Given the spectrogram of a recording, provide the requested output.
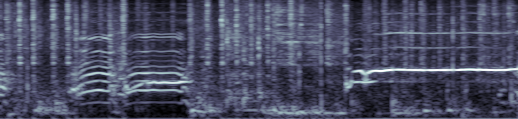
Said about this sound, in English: That's a horror scream if I've ever heard one. That sounds horrible.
